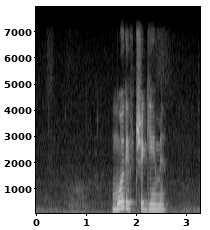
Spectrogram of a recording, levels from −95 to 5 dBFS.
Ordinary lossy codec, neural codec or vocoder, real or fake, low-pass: none; none; real; 7.2 kHz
